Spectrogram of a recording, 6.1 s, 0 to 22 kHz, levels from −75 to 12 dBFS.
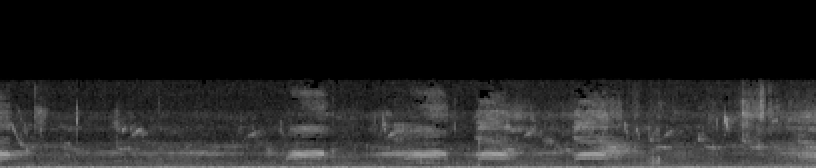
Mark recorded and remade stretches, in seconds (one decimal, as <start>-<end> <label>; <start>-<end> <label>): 0.0-6.1 recorded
